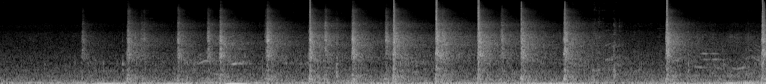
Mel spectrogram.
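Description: An everyday-sound recording with integer overflow: loud peaks pushed about 1 to 6 dB past the limit wrap to the opposite sign, causing harsh cracks at 3.10, 3.94, 4.36, 4.78, 5.21, 5.65, 6.67 and 7.63 s.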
